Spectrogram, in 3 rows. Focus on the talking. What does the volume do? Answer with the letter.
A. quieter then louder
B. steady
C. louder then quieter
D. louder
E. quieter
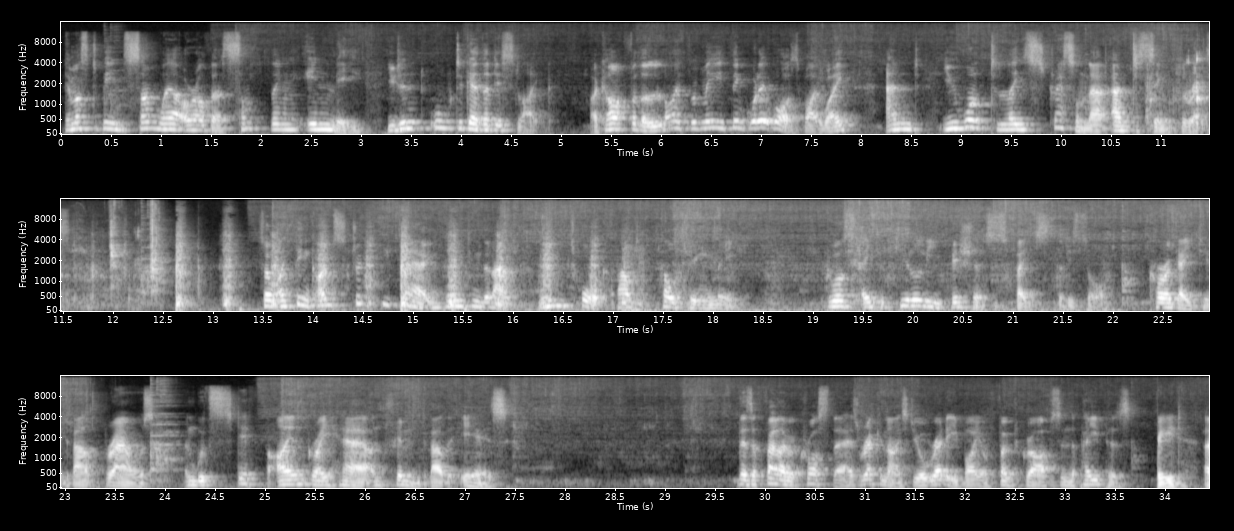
B.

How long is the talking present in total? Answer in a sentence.
The talking can be heard for 29 seconds in total.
